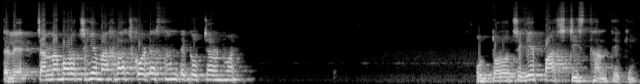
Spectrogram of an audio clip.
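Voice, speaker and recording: A man teaching a step-by-step lesson, repeating key answers slowly, asking quiz questions aloud and demonstrating sounds himself. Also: high voice, lively intonation, reverberant. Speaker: Quran recitation teacher.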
